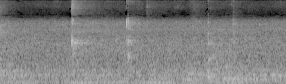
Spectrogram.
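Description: A few short, soft wet clicks of eating fufu and vegetable soup by hand: chewing and lip smacks, over a steady low hum.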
